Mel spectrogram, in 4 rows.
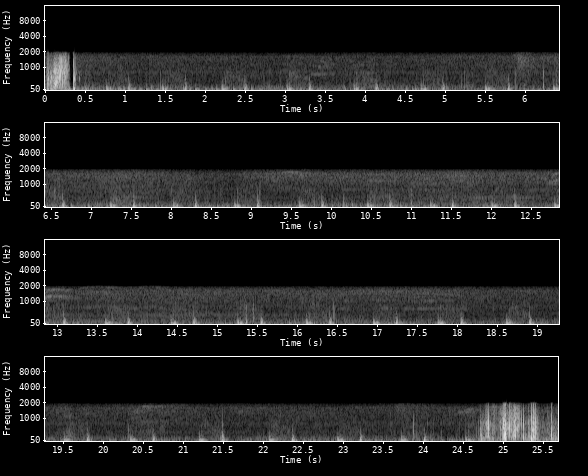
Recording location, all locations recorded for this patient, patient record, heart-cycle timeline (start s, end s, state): pulmonary valve (PV)
aortic valve (AV)+pulmonary valve (PV)+tricuspid valve (TV)+mitral valve (MV)
#Age: Adolescent
#Sex: Male
#Height: 180.0 cm
#Weight: 103.3 kg
#Pregnancy status: False
#Murmur: Present
#Murmur locations: mitral valve (MV)+pulmonary valve (PV)+tricuspid valve (TV)
#Most audible location: tricuspid valve (TV)
#Systolic murmur timing: Holosystolic
#Systolic murmur shape: Plateau
#Systolic murmur grading: I/VI
#Systolic murmur pitch: Low
#Systolic murmur quality: Blowing
#Diastolic murmur timing: nan
#Diastolic murmur shape: nan
#Diastolic murmur grading: nan
#Diastolic murmur pitch: nan
#Diastolic murmur quality: nan
#Outcome: Abnormal
#Campaign: 2014 screening campaign
0.00	0.74	unannotated
0.74	0.86	S1
0.86	1.02	systole
1.02	1.12	S2
1.12	1.44	diastole
1.44	1.56	S1
1.56	1.72	systole
1.72	1.82	S2
1.82	2.20	diastole
2.20	2.32	S1
2.32	2.48	systole
2.48	2.56	S2
2.56	3.00	diastole
3.00	3.12	S1
3.12	3.28	systole
3.28	3.38	S2
3.38	3.84	diastole
3.84	3.96	S1
3.96	4.12	systole
4.12	4.22	S2
4.22	4.68	diastole
4.68	4.80	S1
4.80	4.94	systole
4.94	5.04	S2
5.04	5.48	diastole
5.48	5.60	S1
5.60	5.76	systole
5.76	5.86	S2
5.86	6.34	diastole
6.34	6.46	S1
6.46	6.62	systole
6.62	6.72	S2
6.72	7.22	diastole
7.22	7.34	S1
7.34	7.50	systole
7.50	7.60	S2
7.60	8.02	diastole
8.02	8.14	S1
8.14	8.28	systole
8.28	8.38	S2
8.38	8.78	diastole
8.78	8.90	S1
8.90	9.06	systole
9.06	9.16	S2
9.16	9.58	diastole
9.58	9.70	S1
9.70	9.86	systole
9.86	9.96	S2
9.96	10.44	diastole
10.44	10.56	S1
10.56	10.72	systole
10.72	10.82	S2
10.82	11.22	diastole
11.22	11.34	S1
11.34	11.50	systole
11.50	11.58	S2
11.58	11.98	diastole
11.98	12.12	S1
12.12	12.28	systole
12.28	12.36	S2
12.36	12.78	diastole
12.78	12.90	S1
12.90	13.06	systole
13.06	13.16	S2
13.16	13.60	diastole
13.60	13.72	S1
13.72	13.86	systole
13.86	13.96	S2
13.96	14.42	diastole
14.42	14.54	S1
14.54	14.68	systole
14.68	14.78	S2
14.78	15.24	diastole
15.24	15.38	S1
15.38	15.52	systole
15.52	15.62	S2
15.62	16.10	diastole
16.10	16.22	S1
16.22	16.38	systole
16.38	16.48	S2
16.48	16.94	diastole
16.94	17.06	S1
17.06	17.22	systole
17.22	17.32	S2
17.32	17.74	diastole
17.74	17.86	S1
17.86	18.02	systole
18.02	18.12	S2
18.12	18.60	diastole
18.60	18.72	S1
18.72	18.88	systole
18.88	18.98	S2
18.98	19.50	diastole
19.50	19.62	S1
19.62	19.78	systole
19.78	19.88	S2
19.88	20.32	diastole
20.32	20.44	S1
20.44	20.60	systole
20.60	20.70	S2
20.70	21.18	diastole
21.18	21.30	S1
21.30	21.46	systole
21.46	21.56	S2
21.56	22.06	diastole
22.06	22.18	S1
22.18	22.34	systole
22.34	22.44	S2
22.44	22.92	diastole
22.92	23.04	S1
23.04	23.20	systole
23.20	23.28	S2
23.28	23.72	diastole
23.72	23.84	S1
23.84	24.00	systole
24.00	24.10	S2
24.10	24.54	diastole
24.54	25.70	unannotated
